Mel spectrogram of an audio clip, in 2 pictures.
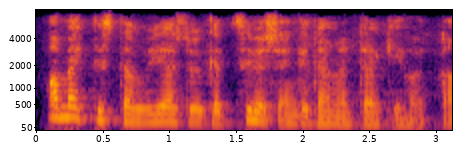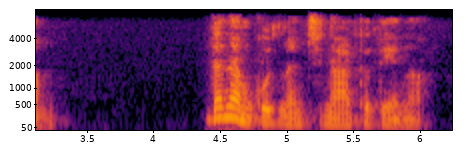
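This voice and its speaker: A man's voice: mid-range voice, sing-song, darkish tone, slightly rough, highs cut off. A man voicing a blunt, sardonic female police detective.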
